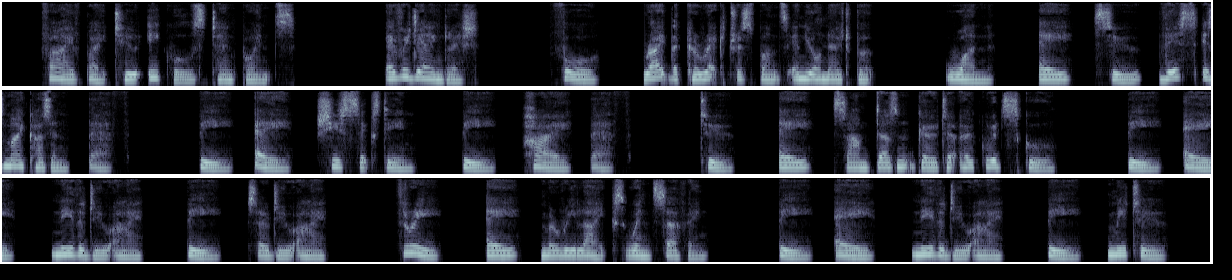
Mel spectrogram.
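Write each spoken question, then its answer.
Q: A. Sue, this is my cousin, Beth.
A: B: Hi, Beth.

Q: A. Sam doesn't go to Oakwood School.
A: A: Neither do I.

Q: A. Marie likes windsurfing.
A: B: Me too.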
